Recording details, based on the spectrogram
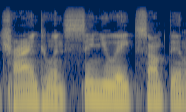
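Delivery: ordinary talk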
